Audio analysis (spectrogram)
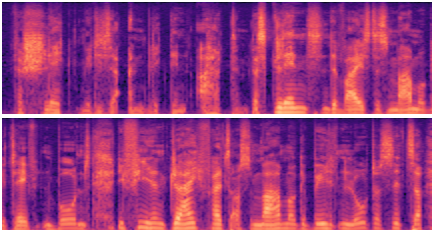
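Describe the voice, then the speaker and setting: A man giving an expressive literary reading of a first-person letter, swelling in loudness on emphatic phrases. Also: on the low side, dry recording. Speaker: reader.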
